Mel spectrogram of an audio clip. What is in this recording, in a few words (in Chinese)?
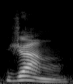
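rhang1, 客語 海陸腔 鼻尾韻; rhangˋ; 縈; 拼音查詢：【海陸腔】rhang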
